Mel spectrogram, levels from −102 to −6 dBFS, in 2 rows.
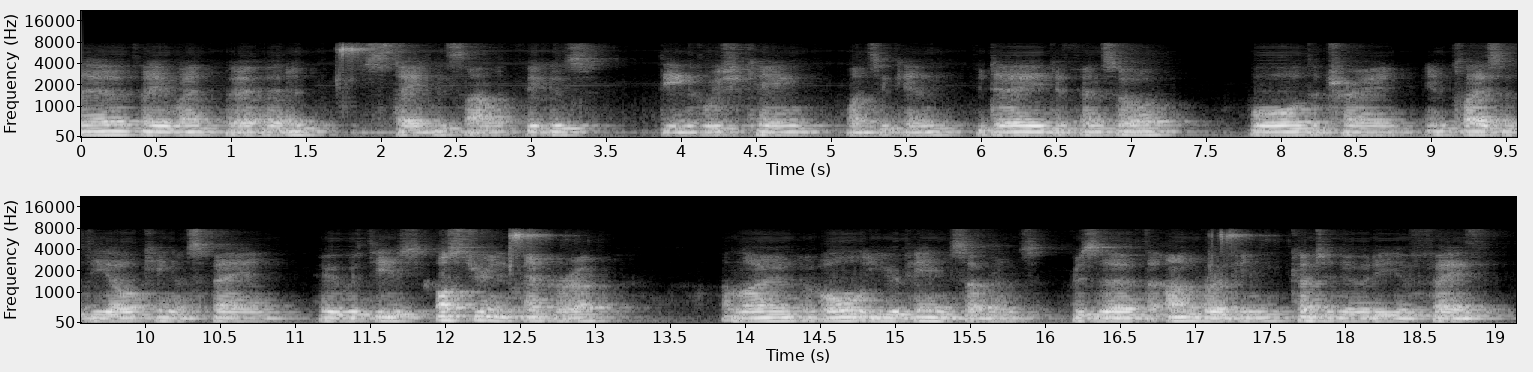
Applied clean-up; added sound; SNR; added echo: neural separator model SepFormer DNS4.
